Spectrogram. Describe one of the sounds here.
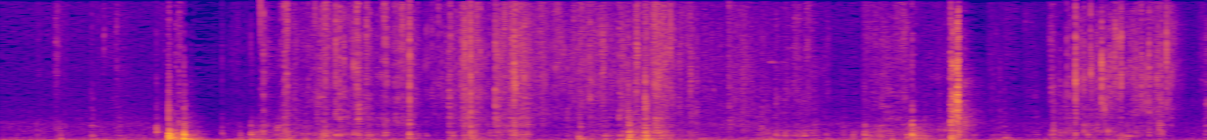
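Plastic wrap crinkles and tears as a box is opened.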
